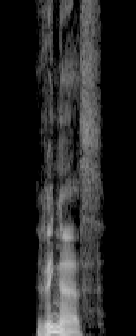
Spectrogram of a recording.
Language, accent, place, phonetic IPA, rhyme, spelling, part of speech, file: German, Germany, Berlin, [ˈʁɪŋɐs], -ɪŋɐs, Ringers, noun, De-Ringers.ogg
- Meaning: genitive singular of Ringer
